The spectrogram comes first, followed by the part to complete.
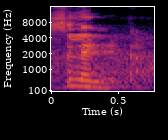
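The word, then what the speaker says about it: Coelenterata: ये इसकी प्रोनाउंसिएशन है, क्या था, इसको हमने ट्रिक में क्या बोला था, दैट इज़ कॉलेंड्रेटा, एंड इसको हमने क्या बोला था, सिटेनोफोरा, बट इसको हम क्या बोलते हैं, टीनोफोरा एंड सिलेंड्रेटा।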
